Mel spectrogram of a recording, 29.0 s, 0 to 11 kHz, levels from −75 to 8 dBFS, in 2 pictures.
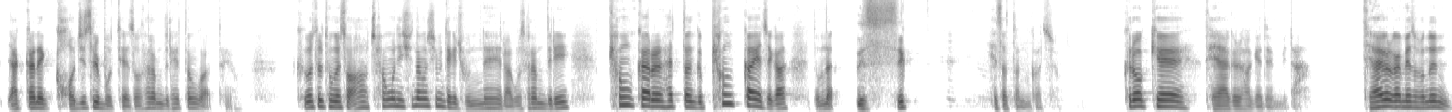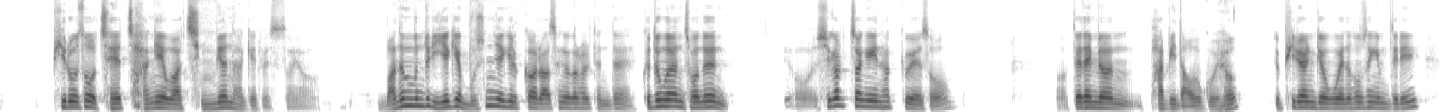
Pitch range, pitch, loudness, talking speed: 130-175 Hz, 150 Hz, -26 LUFS, 315 characters per minute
